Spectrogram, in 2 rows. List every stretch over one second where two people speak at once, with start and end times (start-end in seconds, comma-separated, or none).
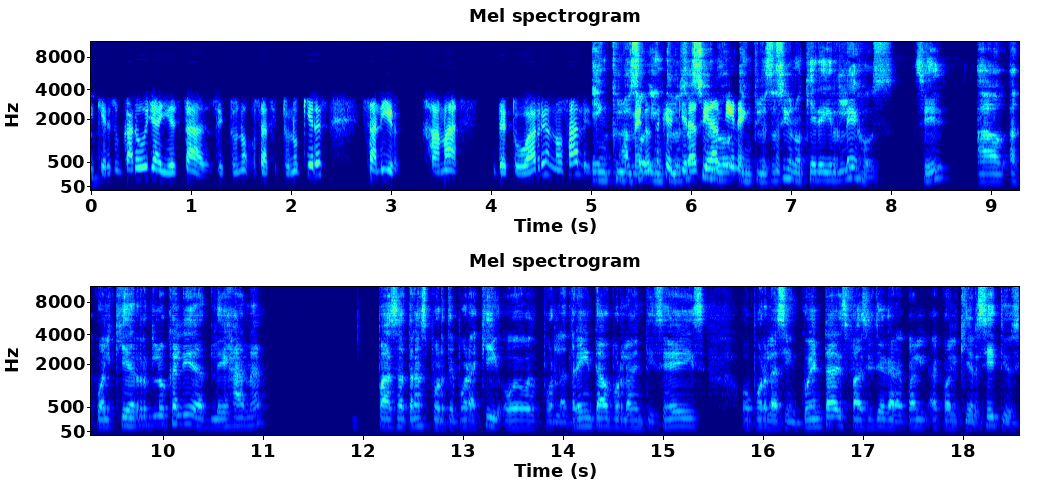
5.3-6.6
